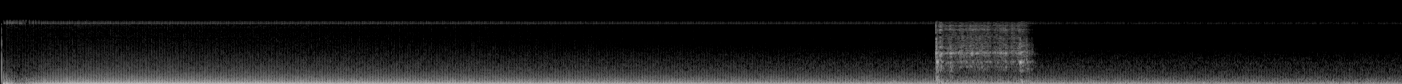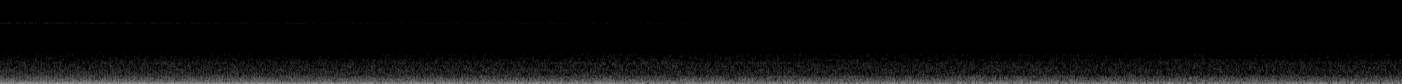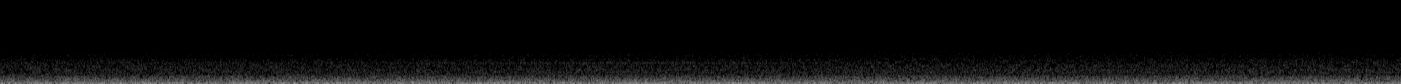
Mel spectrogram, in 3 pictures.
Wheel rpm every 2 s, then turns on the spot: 0, 0, 0, 0, 40, 10, 0, 0, 0, 0, 0, 0, 0, 0, 0, 0, 0, 0, 0, 0, 0.
none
